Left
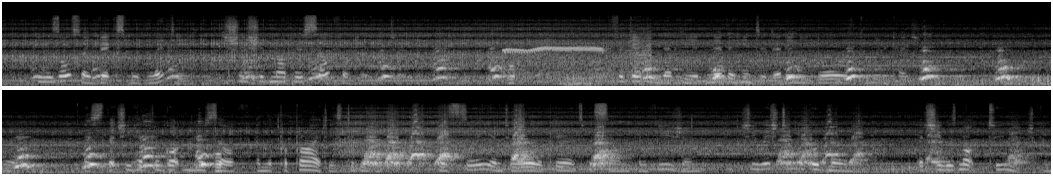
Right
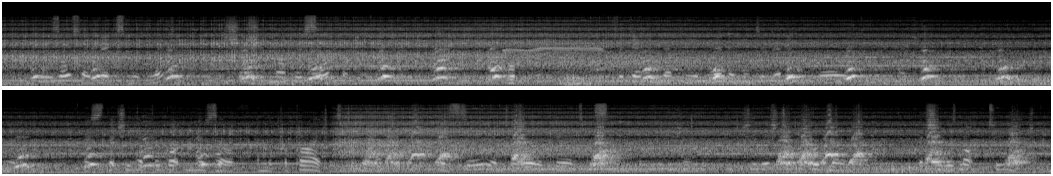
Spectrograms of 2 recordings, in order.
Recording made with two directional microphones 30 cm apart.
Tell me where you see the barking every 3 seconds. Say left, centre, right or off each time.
right, right, centre, left, left, centre, right.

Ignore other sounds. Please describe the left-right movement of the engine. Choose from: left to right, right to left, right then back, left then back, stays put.
stays put.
